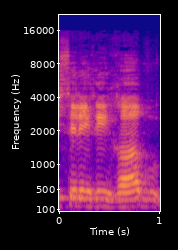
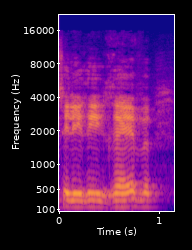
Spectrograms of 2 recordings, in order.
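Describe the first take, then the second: First: The last syllable has an open 'ah' vowel. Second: The last syllable has an 'eh' vowel. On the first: This is the speaker's own way of saying it. "moi je dis céleri rave" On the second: This is another acceptable way of saying it. "mais on peut dire céleri rêve"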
